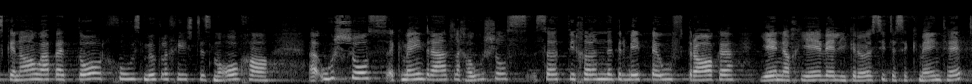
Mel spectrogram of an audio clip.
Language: Swiss German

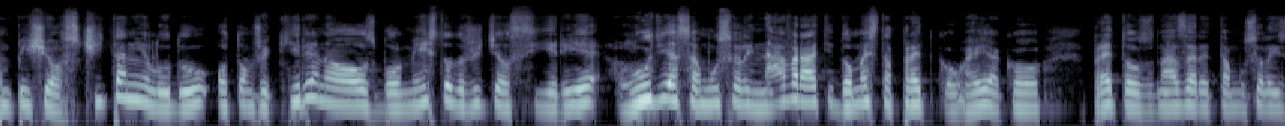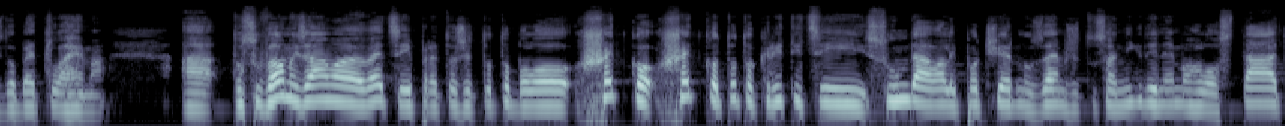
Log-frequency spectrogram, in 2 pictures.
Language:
Slovak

